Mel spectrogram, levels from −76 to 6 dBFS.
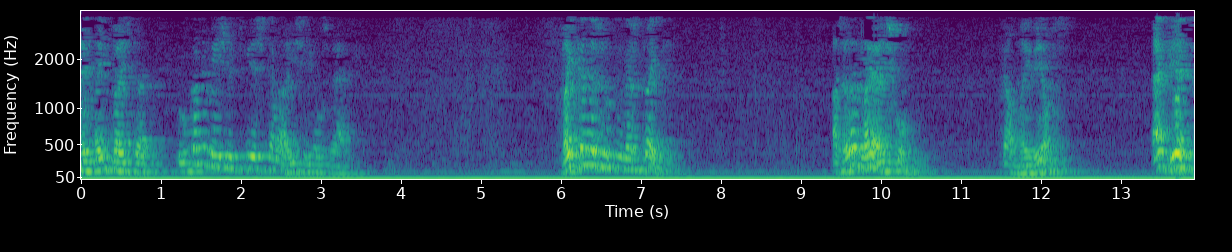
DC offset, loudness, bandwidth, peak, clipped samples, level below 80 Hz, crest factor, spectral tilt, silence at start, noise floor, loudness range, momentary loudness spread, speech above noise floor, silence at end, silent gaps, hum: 10%; -16 LUFS; 4 kHz; 0 dBFS; under 0.1%; -44 dBFS; 18 dB; -11.5 dB/octave; 0 s; -42 dBFS; 7 LU; 19 LU; 27 dB; 0 s; none; none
